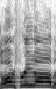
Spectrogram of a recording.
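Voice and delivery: imitated movie-hero shout, high and loud; battle cry. Hero rallying troops against the enemy, high loud shout. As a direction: cry it out as the speech's climax. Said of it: "begins to cry out and says".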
